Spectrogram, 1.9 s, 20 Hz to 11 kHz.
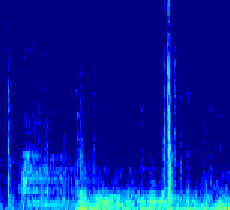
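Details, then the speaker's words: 1994 Chevrolet Suburban 1500: short starter whir, then the engine catches almost immediately and settles into an even running note; normal, healthy start. "Starts right up. No problems there. Sounds good. Sounds healthy. I like it."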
